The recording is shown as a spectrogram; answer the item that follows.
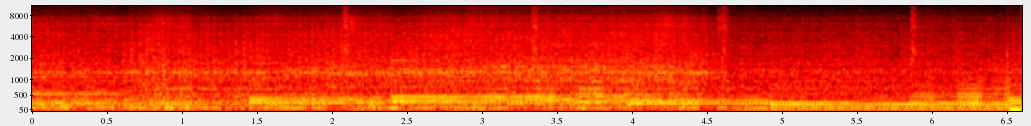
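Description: A concrete mixer truck's diesel engine running steadily under background music with sustained chords.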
